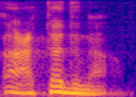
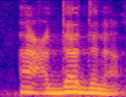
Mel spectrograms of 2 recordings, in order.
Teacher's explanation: It's actually when you have idgham, أَعْدَدْنَا, it's more commonly pronounced أَعْتَدْنَا. It's just easier to pronounce أَعْتَدْنَا as opposed to saying أعددنا.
